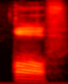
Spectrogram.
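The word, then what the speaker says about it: ق: হরফটির নাম ছিল কি কফ এটি কোথা থেকে উচ্চারণ হচ্ছিল আমরা বলেছিলাম জিহ্বার গোড়া উপরে যে তালু আছে জিহ্বার গোড়া উপরে যে নরম তালুটা আছে সেখানে লেগে কি উচ্চারণ হবে কফ উচ্চারণ হবে যেমন কফ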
